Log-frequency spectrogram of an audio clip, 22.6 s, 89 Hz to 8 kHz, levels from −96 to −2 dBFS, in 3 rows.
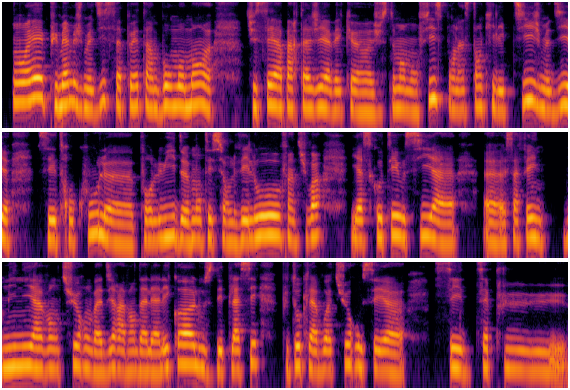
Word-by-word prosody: Ouais. 230 Hz, +4 st, +5 dB
Et -, -, +2 dB
puis 245 Hz, -5 st, -4 dB
même, 210 Hz, +3 st, +3 dB
je 185 Hz, -2 st, -5 dB
me 175 Hz, -, -1 dB
dis: 195 Hz, +7 st, -4 dB
«Ça 215 Hz, -5 st, +5 dB
peut 190 Hz, +1 st, -6 dB
être 195 Hz, +1 st, -4 dB
un 180 Hz, -3 st, -1 dB
bon 195 Hz, +3 st, -1 dB
moment», 200 Hz, +1 st, 0 dB
heu, 175 Hz, -, -5 dB, 0.5 s
tu 190 Hz, -, -2 dB
sais, 200 Hz, +3 st, +8 dB
à 190 Hz, -1 st, +1 dB
partager 185 Hz, -1 st, -2 dB
avec, 170 Hz, 0 st, -4 dB
heu, 160 Hz, -2 st, -3 dB
justement, 165 Hz, +4 st, -4 dB
mon 165 Hz, -2 st, -7 dB
fils, 250 Hz, +9 st, +5 dB
pour 190 Hz, -8 st, -9 dB
l'instant 170 Hz, +3 st, +2 dB
qu'il 190 Hz, -2 st, -7 dB
est 165 Hz, -, -1 dB
petit. 220 Hz, +9 st, -1 dB
Je 200 Hz, -, -5 dB
me 170 Hz, -2 st, -3 dB
dis: 190 Hz, +5 st, -1 dB
«Heu, 170 Hz, -, -2 dB, 0.3 s
c'est 170 Hz, -1 st, +2 dB
trop 170 Hz, -1 st, -4 dB
cool», 210 Hz, +4 st, -2 dB
heu, 150 Hz, -4 st, -4 dB
pour 170 Hz, -2 st, -4 dB
lui 185 Hz, +3 st, -2 dB
de 175 Hz, -2 st, 0 dB
monter 175 Hz, +1 st, -4 dB
sur 175 Hz, -1 st, +4 dB
le 160 Hz, -1 st, -7 dB
vélo. 190 Hz, +5 st, +4 dB
Enfin, 190 Hz, -3 st, -3 dB
tu 165 Hz, +2 st, -10 dB
vois, 195 Hz, +2 st, +1 dB, 0.4 s
il 180 Hz, -, -5 dB
y -, -, +4 dB
a 175 Hz, -, +3 dB
ce 175 Hz, -, +10 dB
côté 190 Hz, +2 st, 0 dB
aussi, 195 Hz, +2 st, +6 dB
heu 155 Hz, -3 st, 0 dB, 0.4 s
heu, 155 Hz, -1 st, -2 dB
ça 155 Hz, +2 st, -1 dB
fait 180 Hz, +3 st, -1 dB
une 175 Hz, -3 st, -5 dB, 0.2 s
mini-aventure, 185 Hz, 0 st, -1 dB
on 180 Hz, -, -5 dB
va 155 Hz, -1 st, -2 dB
dire, 175 Hz, +3 st, -5 dB
avant 165 Hz, -1 st, -6 dB
d'aller 165 Hz, -1 st, -3 dB
à 155 Hz, -, -1 dB
l'école, 205 Hz, +4 st, +2 dB
où 185 Hz, -, -4 dB
se 155 Hz, -4 st, -1 dB
déplacer, 175 Hz, +5 st, +1 dB, 0.3 s
plutôt 195 Hz, +3 st, -2 dB
que 200 Hz, -2 st, -7 dB
la 165 Hz, -, +1 dB
voiture, 170 Hz, +5 st, -5 dB
où 195 Hz, -, -2 dB
c'est, 175 Hz, -2 st, 0 dB
heu, 155 Hz, -2 st, -2 dB, 0.4 s
c'est 180 Hz, -3 st, +1 dB
c'est 180 Hz, -1 st, -4 dB
plus 165 Hz, -3 st, -8 dB
180 Hz, 205 wpm, -22 LUFS, 170-195 Hz, 0.5 s, ce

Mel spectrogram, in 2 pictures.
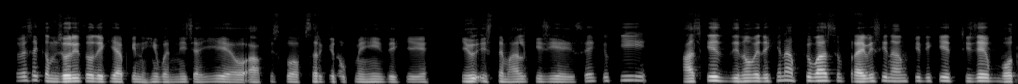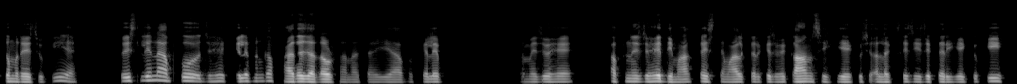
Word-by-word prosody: तो 170 Hz, -, -11 dB
वैसे 180 Hz, +3 st, -2 dB
कमज़ोरी 140 Hz, -4 st, +8 dB
तो 145 Hz, 0 st, +3 dB
देखिए 135 Hz, 0 st, +4 dB
आपकी 130 Hz, +1 st, 0 dB
नहीं 120 Hz, +1 st, -5 dB
बननी 120 Hz, +1 st, -6 dB
चाहिए 120 Hz, +1 st, -2 dB
औ 110 Hz, -1 st, -1 dB
आप 110 Hz, 0 st, -3 dB
इसको 130 Hz, 0 st, -8 dB
अवसर 130 Hz, +3 st, -3 dB
के 125 Hz, -, -9 dB
रूप 120 Hz, -2 st, -10 dB
में 120 Hz, -, -3 dB
ही 125 Hz, +1 st, -2 dB
देखिए, 120 Hz, 0 st, -5 dB, 0.4 s
इ 135 Hz, -, +1 dB
इस्तेमाल 125 Hz, -2 st, -3 dB
कीजिए 130 Hz, -1 st, -4 dB
इसे, 135 Hz, +7 st, -7 dB
क्योंकि 185 Hz, +4 st, -7 dB, 0.4 s
आज 135 Hz, 0 st, +3 dB
के 180 Hz, +6 st, +9 dB
दिनों 145 Hz, -2 st, 0 dB
में 155 Hz, -, +5 dB
देखिए 150 Hz, +4 st, -3 dB
ना 195 Hz, -, +2 dB
आपके 175 Hz, -1 st, -1 dB
पास 175 Hz, 0 st, +8 dB
प्राइवेसी 140 Hz, +4 st, +5 dB
नाम 150 Hz, -2 st, -1 dB
की 165 Hz, -, -4 dB
देखिए 160 Hz, +2 st, +1 dB
चीज़ें 150 Hz, 0 st, +4 dB
बहुत 135 Hz, 0 st, +2 dB
कम 140 Hz, -2 st, -1 dB
रह 125 Hz, -1 st, +1 dB
चुकी 125 Hz, +9 st, -11 dB
है। 145 Hz, -5 st, -6 dB, 0.5 s
तो 160 Hz, -, 0 dB
इसलिए 185 Hz, +3 st, -1 dB
ना 195 Hz, -1 st, +1 dB
आपको 165 Hz, -2 st, +1 dB
जो 140 Hz, 0 st, -13 dB
है 145 Hz, -, -6 dB
अकेलेपन 150 Hz, +1 st, -5 dB
का 165 Hz, -, -5 dB
फायदा 135 Hz, -3 st, +2 dB
ज़्यादा 125 Hz, -2 st, +4 dB
उठाना 115 Hz, -1 st, -1 dB
चाहिए। 115 Hz, +1 st, -14 dB
आप 115 Hz, +1 st, -10 dB
अकेले 125 Hz, +2 st, -5 dB, 0.9 s
में 125 Hz, 0 st, -9 dB
जो 125 Hz, +1 st, -3 dB
है 125 Hz, +1 st, -5 dB, 0.4 s
अपने 135 Hz, +1 st, -4 dB
जो 135 Hz, 0 st, -3 dB
है 140 Hz, +1 st, +6 dB
दिमाग 125 Hz, -2 st, -3 dB
का 140 Hz, -, -1 dB
इस्तेमाल 125 Hz, -2 st, -3 dB
करके 125 Hz, 0 st, -5 dB
जो 120 Hz, -, -10 dB
है 125 Hz, -, -4 dB
काम 130 Hz, +1 st, +4 dB
सीखिए, 120 Hz, -1 st, -5 dB
कुछ 120 Hz, +1 st, -15 dB
अलग 120 Hz, 0 st, -4 dB
सी 130 Hz, -, -8 dB
चीज़ें 125 Hz, 0 st, -4 dB
करिए, 120 Hz, -1 st, -3 dB
क्योंकि 135 Hz, +4 st, -4 dB
130 Hz, 220 wpm, -25 LUFS, 120-150 Hz, 0.9 s, के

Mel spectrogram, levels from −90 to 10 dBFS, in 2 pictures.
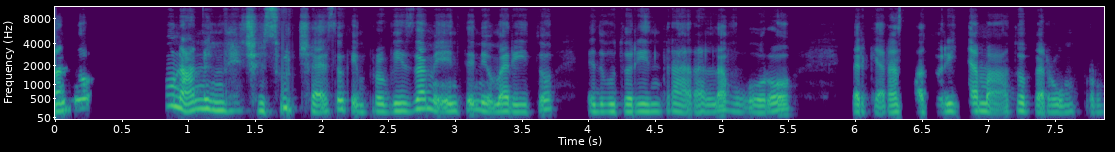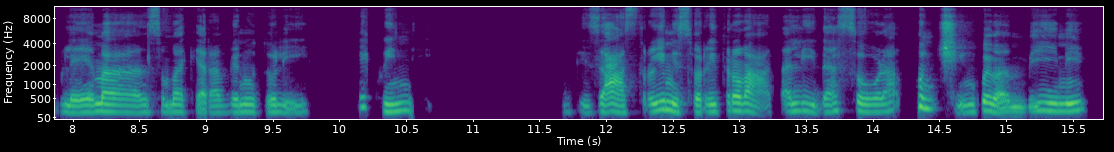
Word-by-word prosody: anno 230 Hz, +7 st, +1 dB, 0.6 s
un 305 Hz, -, +5 dB
anno 235 Hz, 0 st, +5 dB
invece 195 Hz, -2 st, 0 dB
è -, -, -4 dB
successo 230 Hz, +3 st, 0 dB
che -, -, -5 dB
improvvisamente 185 Hz, +5 st, +1 dB
mio 195 Hz, -, 0 dB
marito 180 Hz, +6 st, 0 dB, 0.2 s
è -, -, -6 dB
dovuto 175 Hz, 0 st, 0 dB
rientrare 175 Hz, 0 st, -2 dB
al 170 Hz, -, -4 dB
lavoro 160 Hz, -, -1 dB, 0.4 s
perché -, -, -4 dB
era 160 Hz, -, 0 dB
stato -, -, -8 dB
richiamato 185 Hz, +1 st, 0 dB
per 180 Hz, -, -3 dB
un 165 Hz, +2 st, -5 dB
problema 165 Hz, 0 st, +2 dB
insomma 165 Hz, +1 st, -3 dB
che 155 Hz, -, -8 dB
era 155 Hz, -, -2 dB
avvenuto 165 Hz, +1 st, -2 dB
lì 165 Hz, 0 st, -4 dB, 0.3 s
e 275 Hz, 0 st, -7 dB
quindi 185 Hz, +2 st, 0 dB, 1.1 s
un 170 Hz, -, -22 dB
disastro 155 Hz, +1 st, +1 dB
io 215 Hz, +4 st, +5 dB
mi 185 Hz, -4 st, +5 dB
son 165 Hz, -, -1 dB
ritrovata 180 Hz, +1 st, +1 dB
lì 185 Hz, -1 st, -1 dB
da 170 Hz, +2 st, -3 dB
sola 175 Hz, -2 st, -1 dB
con 265 Hz, -6 st, +3 dB
5 170 Hz, +4 st, +2 dB
bambini. 185 Hz, -, +3 dB
175 Hz, 155 wpm, -25 LUFS, 165-190 Hz, 1.1 s, un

